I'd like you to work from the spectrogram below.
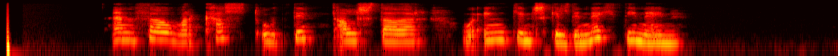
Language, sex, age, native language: Icelandic, female, 20-29, Icelandic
